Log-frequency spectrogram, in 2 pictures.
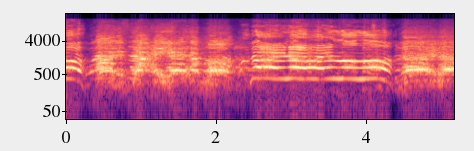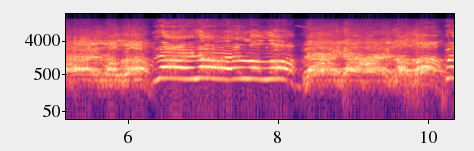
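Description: A group of youths chanting in unison, with long drawn-out shouted calls of about a second and a half each, separated by shorter, more ragged shouting.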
